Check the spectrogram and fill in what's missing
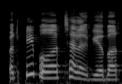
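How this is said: It is read in an exaggerated, put-on voice.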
